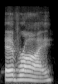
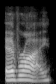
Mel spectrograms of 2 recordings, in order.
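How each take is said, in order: First: The word is said with a deliberately distorted sound. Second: The word is said with a deliberately distorted sound.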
